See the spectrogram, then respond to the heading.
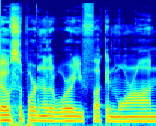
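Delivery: ordinary delivery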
